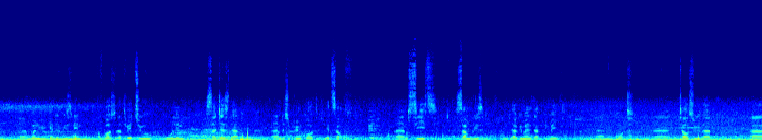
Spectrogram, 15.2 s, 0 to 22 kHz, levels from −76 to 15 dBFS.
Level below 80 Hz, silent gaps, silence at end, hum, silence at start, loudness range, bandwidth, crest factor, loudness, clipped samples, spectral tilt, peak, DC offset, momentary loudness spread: -42 dBFS; none; 0 s; none; 0 s; 5 LU; 15.5 kHz; 22 dB; -33 LUFS; under 0.1%; -6.5 dB/octave; -10 dBFS; under 0.1%; 12 LU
